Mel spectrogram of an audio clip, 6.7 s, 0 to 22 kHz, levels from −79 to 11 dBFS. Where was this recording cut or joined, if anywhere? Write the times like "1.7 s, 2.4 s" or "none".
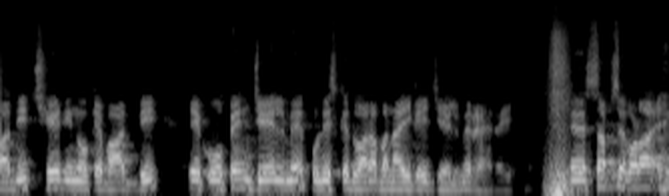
5.5 s

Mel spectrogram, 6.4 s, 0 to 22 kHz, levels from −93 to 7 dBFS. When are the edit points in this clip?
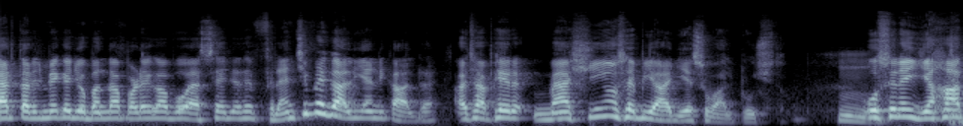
2.9 s

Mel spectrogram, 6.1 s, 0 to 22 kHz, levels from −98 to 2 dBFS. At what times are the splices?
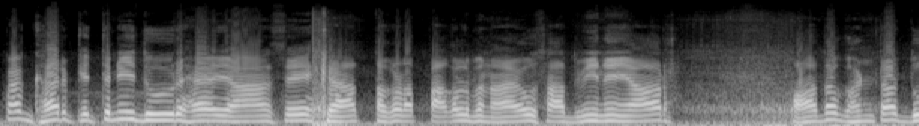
2.1 s

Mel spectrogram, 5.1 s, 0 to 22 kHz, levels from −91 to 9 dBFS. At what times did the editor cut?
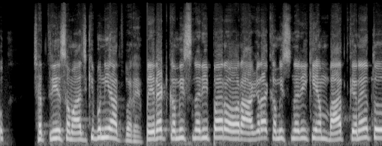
1.9 s

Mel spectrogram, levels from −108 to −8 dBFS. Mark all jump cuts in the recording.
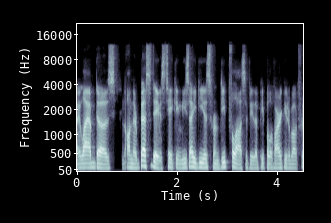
0.9 s, 1.7 s

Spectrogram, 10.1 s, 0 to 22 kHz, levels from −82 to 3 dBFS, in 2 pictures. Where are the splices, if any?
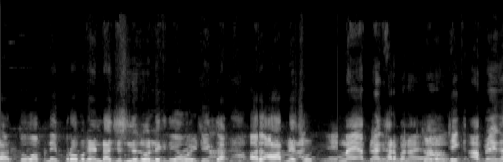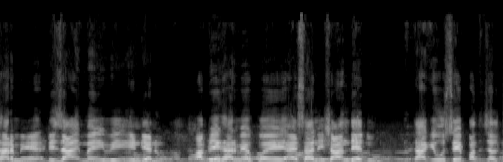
3.3 s

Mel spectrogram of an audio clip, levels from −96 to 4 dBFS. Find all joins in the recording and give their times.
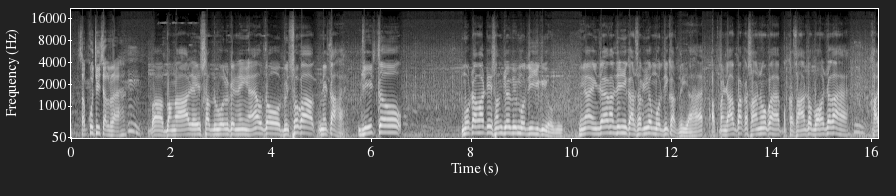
1.5 s, 5.5 s, 10.0 s, 12.7 s

